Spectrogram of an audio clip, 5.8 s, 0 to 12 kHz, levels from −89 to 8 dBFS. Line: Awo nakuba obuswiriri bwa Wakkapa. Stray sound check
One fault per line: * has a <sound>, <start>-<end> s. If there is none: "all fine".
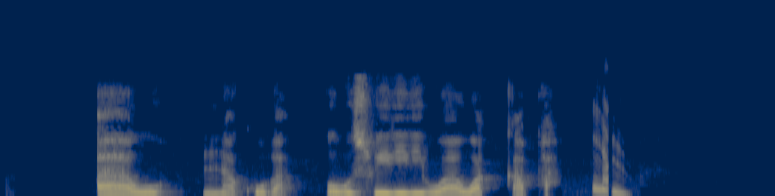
* has a chirp, 4.4-4.7 s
